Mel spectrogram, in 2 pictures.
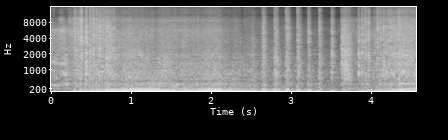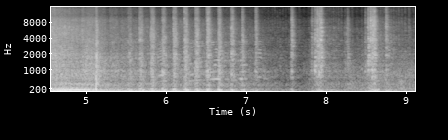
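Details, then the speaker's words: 1965 Ford F250 Camper Special with a rebuilt 352 V8: runs smoothly while held in the crank position, then stumbles into an uneven, lumpy run with dropouts once the key is released. The suspected cause is the ignition switch or the resistor wire wiring. "no the problem is either in the ignition switch itself okay or the wiring in between right there's a resistor wire so we're gonna have to go through the circuitry of this thing and see what's going on that's why it runs the way it does"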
